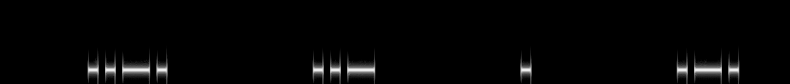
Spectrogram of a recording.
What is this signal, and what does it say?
Morse code, heard as a keyed tone, about 14 wpm, spaced as for 5 wpm, 680 Hz. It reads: FUER
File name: Morsekurs / Witze / Witz 15. Juni 2021, 25 F70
